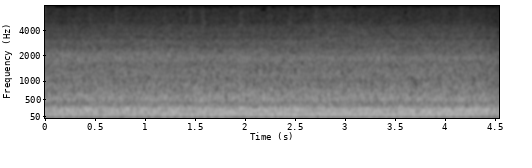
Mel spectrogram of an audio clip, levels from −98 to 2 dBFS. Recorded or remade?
recorded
